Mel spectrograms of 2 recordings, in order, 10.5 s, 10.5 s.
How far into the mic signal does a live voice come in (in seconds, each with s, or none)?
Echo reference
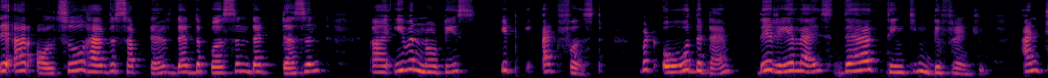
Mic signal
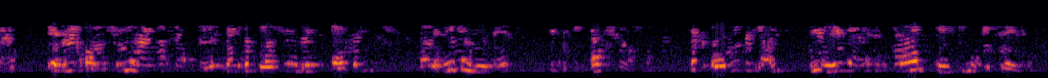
none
